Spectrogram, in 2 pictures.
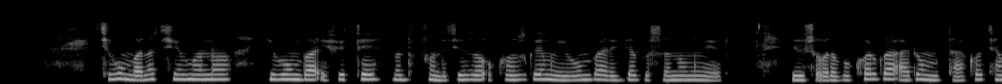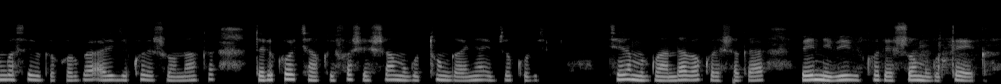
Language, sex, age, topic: Kinyarwanda, female, 18-24, education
